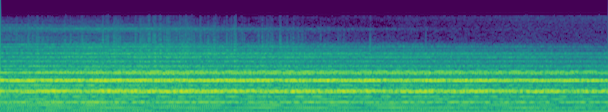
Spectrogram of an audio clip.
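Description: Background choral music: voices holding one sustained chord, easing off slightly near the end.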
